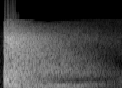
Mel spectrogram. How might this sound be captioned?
Classic Gunshot
A sound I made that sounds like a gunshot on those old cowboy movies.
